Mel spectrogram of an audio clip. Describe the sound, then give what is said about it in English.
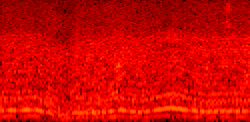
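A video game race car engine revs steadily, its pitch dipping and climbing again across a couple of seconds, loud, with a buzzy, synthetic drone and no talking. “Well, each time we restart, though, the car is better, right?”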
